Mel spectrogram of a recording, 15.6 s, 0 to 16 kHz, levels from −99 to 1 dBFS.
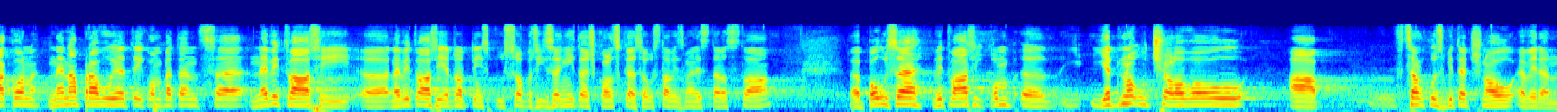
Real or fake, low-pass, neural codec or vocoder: real; 7.2 kHz; none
